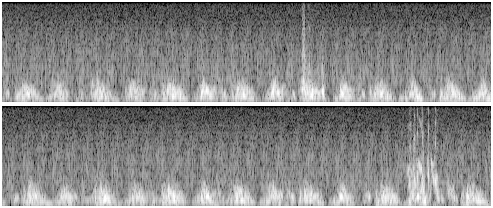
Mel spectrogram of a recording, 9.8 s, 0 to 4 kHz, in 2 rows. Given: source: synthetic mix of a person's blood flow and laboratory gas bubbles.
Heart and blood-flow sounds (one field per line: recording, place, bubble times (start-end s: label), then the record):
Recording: Doppler ultrasound of blood flow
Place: precordium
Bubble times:
2.96-3.27 s: bubbles
8.93-9.42 s: bubbles
9.77-9.79 s: bubbles
From the record:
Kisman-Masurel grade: 223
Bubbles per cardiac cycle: several, 3 to 8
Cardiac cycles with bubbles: 10 to 50%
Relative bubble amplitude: loud (0.450 to 0.775)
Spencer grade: 2 (many but less than half of the cardiac periods contain bubble signals, singularly or in groups)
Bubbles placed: anywhere in the cardiac cycle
